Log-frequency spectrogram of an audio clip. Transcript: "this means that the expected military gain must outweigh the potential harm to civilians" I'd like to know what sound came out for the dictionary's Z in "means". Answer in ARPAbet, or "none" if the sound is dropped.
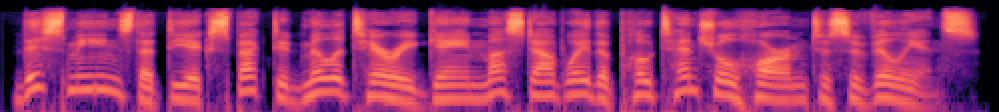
Z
